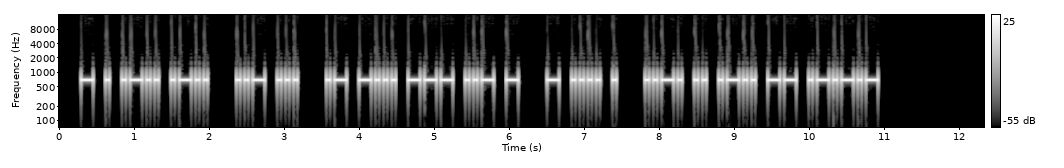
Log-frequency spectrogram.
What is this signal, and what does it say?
Morse code, heard as a keyed tone, about 22 wpm, 700 Hz. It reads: TELL US ABOUT THE FILM.
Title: Sentences from Top 1000 Words - Review Part 3 - 22wpm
